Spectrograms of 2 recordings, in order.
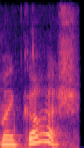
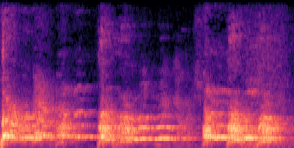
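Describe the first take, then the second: First: Said in the usual way. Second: Exasperated. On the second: Real, not acted. Bloopers, someone ruins take.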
